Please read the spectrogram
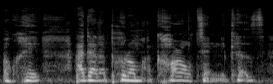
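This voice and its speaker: A man's voice: high voice, completely flat delivery, moderate pace, mellow, slight background noise. A young man hosting his own vlog, talking casually to the camera and telling stories with emphasis. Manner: emphatic, storytelling with acted-out quotes. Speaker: vlog host.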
